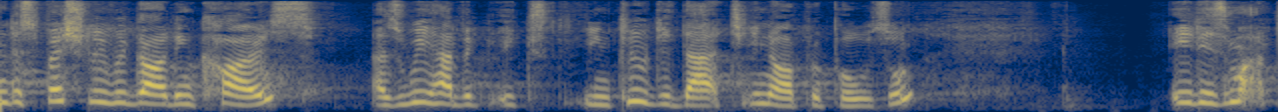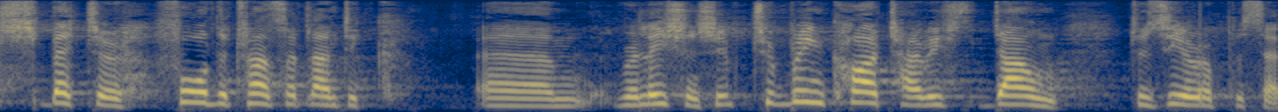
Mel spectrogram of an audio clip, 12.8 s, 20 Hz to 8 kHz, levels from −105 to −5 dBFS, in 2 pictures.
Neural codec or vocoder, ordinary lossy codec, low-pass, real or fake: codec, 16 kHz, 8 kbps, FreqCodec, larger model; none; none; fake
